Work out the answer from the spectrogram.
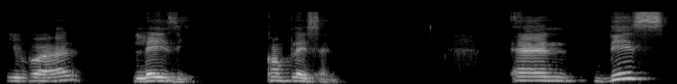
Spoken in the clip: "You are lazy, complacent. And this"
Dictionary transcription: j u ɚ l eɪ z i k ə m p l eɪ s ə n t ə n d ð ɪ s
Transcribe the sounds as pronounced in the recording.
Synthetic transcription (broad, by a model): j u ɚ l eɪ z i k ə m p l eɪ s ə n t ə n d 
